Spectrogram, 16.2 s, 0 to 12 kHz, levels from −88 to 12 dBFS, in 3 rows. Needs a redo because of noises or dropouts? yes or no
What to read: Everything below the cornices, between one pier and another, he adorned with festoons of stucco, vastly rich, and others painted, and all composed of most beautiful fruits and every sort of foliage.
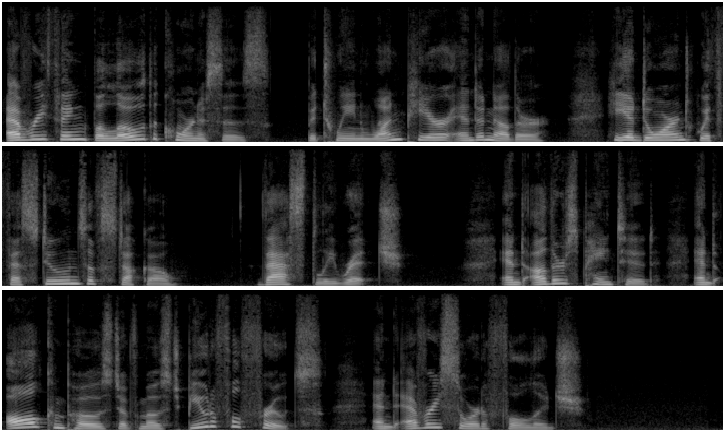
no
